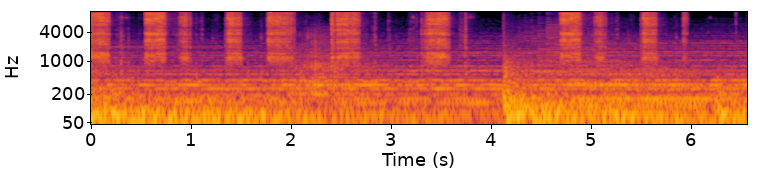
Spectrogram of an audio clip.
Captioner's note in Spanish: Sonido al abrir la caja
